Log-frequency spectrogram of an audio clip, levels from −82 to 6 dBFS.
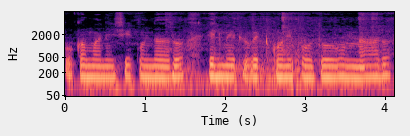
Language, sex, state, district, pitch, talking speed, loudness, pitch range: Telugu, male, Telangana, Mahabubabad, 150 Hz, 100 wpm, -15 LUFS, 145-150 Hz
